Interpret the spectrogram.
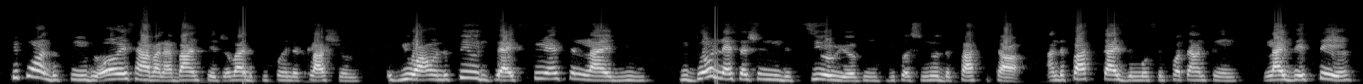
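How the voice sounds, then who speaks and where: A young woman hosting a live stream, talking earnestly about self-improvement and often checking in with "okay?" and "right?". Her throat is slightly hoarse. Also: medium pitch. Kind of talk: motivational talk on a live stream. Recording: dull lo-fi live stream audio.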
